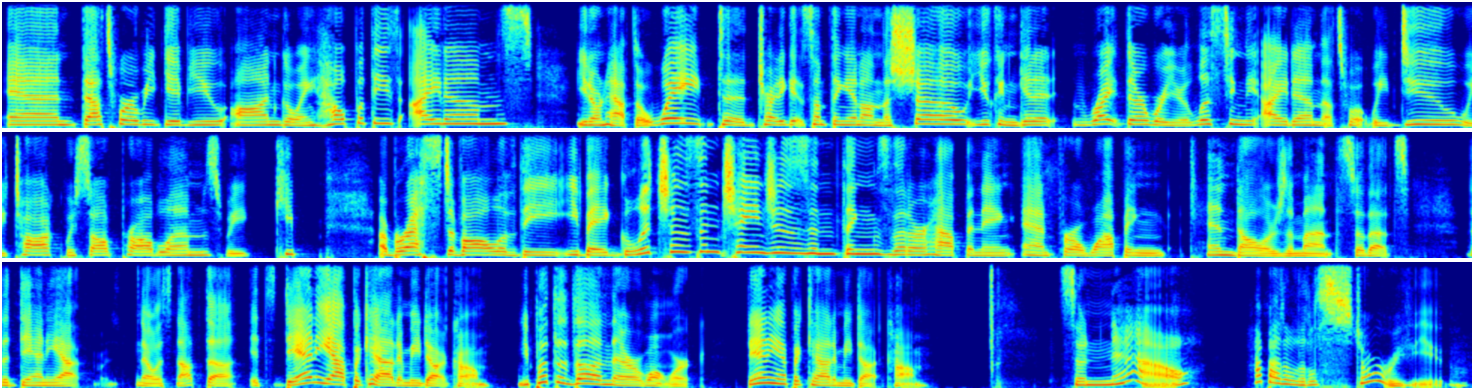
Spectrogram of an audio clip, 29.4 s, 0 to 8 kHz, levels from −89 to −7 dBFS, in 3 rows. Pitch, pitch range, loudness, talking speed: 225 Hz, 190-265 Hz, -24 LUFS, 200 wpm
